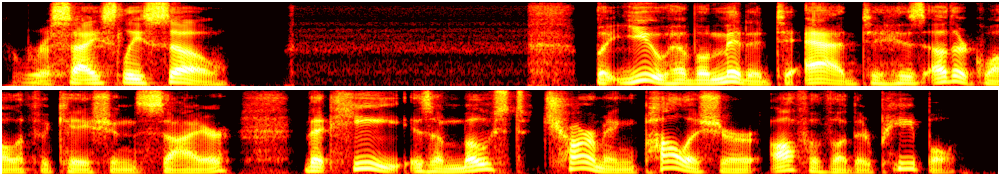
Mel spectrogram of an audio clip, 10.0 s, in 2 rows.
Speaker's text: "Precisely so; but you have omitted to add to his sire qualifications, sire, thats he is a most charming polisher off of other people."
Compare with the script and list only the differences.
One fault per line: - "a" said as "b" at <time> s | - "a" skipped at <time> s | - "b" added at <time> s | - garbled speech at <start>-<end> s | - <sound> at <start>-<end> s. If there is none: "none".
- "sire" said as "other" at 4.6 s
- "thats" said as "that" at 6.5 s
